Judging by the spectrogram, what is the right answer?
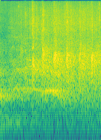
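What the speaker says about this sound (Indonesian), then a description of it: "Tepuk tangan dulu" A church congregation claps together in a brief, steady round of applause inside the church, with a faint sustained tone running underneath.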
